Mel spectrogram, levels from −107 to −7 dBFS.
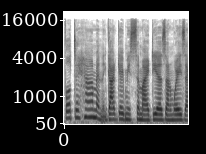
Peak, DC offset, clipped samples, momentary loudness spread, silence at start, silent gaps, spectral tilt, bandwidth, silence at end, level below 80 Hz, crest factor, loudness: -12 dBFS; under 0.1%; under 0.1%; 3 LU; 0 s; none; -4 dB/octave; 17 kHz; 0 s; -60 dBFS; 16 dB; -27 LUFS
